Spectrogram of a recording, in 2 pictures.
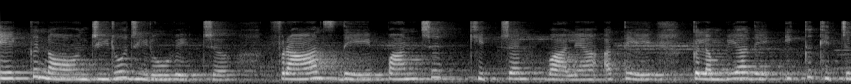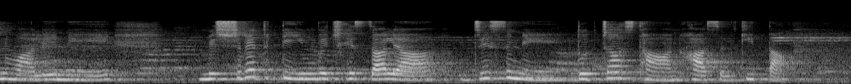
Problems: constant background noise, background conversations at intervals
